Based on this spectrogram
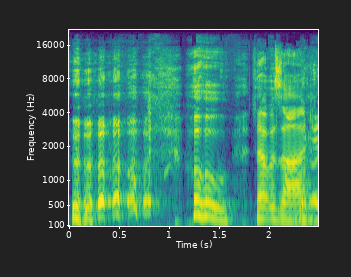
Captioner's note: laughing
